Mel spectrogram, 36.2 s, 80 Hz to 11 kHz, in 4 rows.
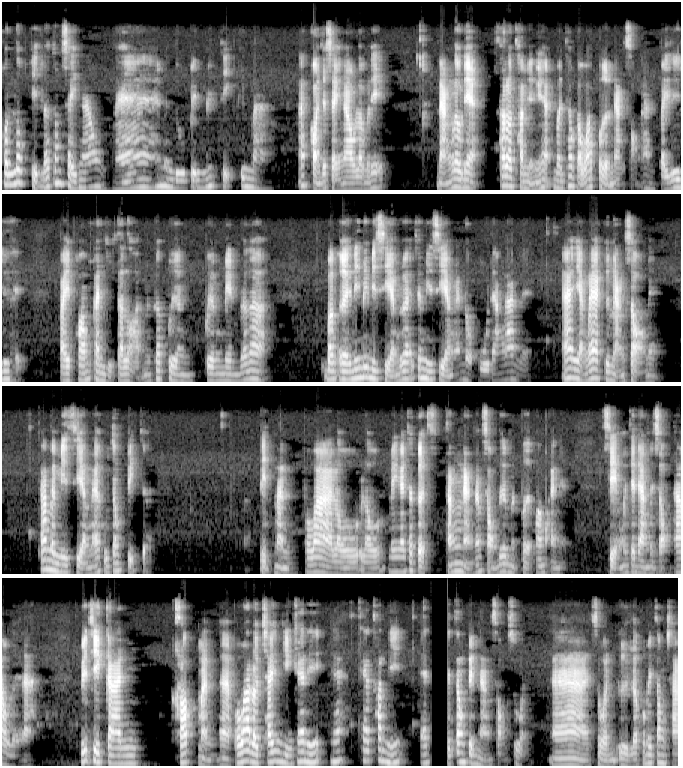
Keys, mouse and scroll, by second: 6.4 click, 16.2 click, 18.3 click, 31.7 click, 32.5 click.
